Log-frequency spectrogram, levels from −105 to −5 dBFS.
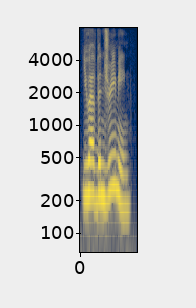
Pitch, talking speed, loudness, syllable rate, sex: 215 Hz, 205 wpm, -16 LUFS, 5.2 syllables/s, female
